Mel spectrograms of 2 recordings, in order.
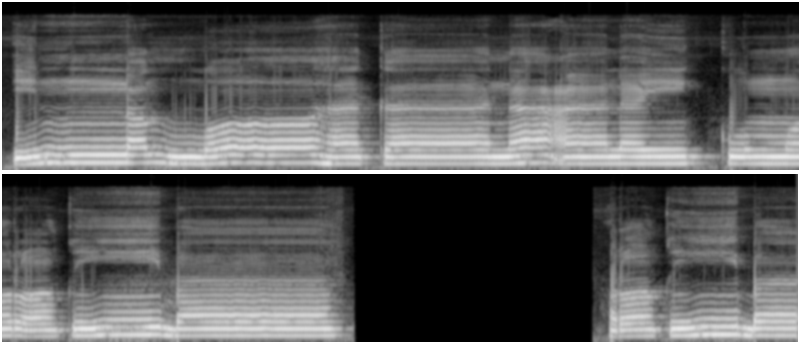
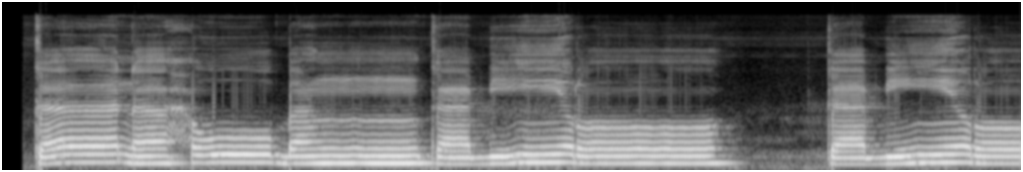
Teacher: Akhirnya kita ganti menjadi panjang alif.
